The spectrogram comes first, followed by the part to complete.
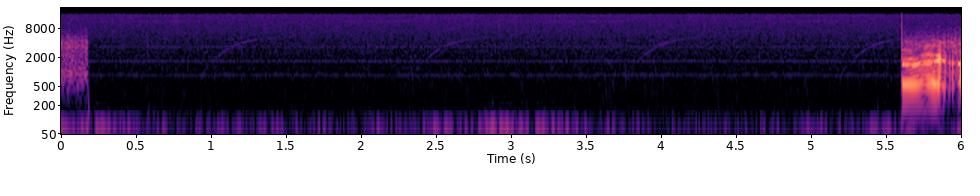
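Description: A quiet stretch of the cockpit headset intercom feed: only a faint steady electronic tone, with a faint rising chirp about every one and a half seconds.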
